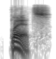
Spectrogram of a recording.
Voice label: "blitz", American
